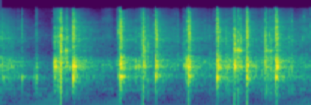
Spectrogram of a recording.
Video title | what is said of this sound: Un EXCELLENT TOUR DE MAGIE - Explication | le D il va bouger, il va cogner, il va cogner, il va cogner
